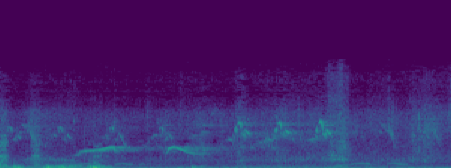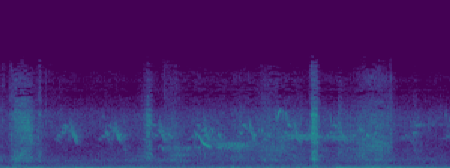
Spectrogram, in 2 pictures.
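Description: Wild birds calling over a low steady rumble: a clear whistled call that rises and falls about a second in, and scattered short high chirps.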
